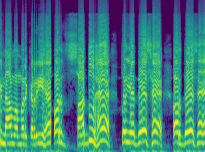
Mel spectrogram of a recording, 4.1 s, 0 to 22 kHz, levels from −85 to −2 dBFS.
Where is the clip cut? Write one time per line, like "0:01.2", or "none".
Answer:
0:01.0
